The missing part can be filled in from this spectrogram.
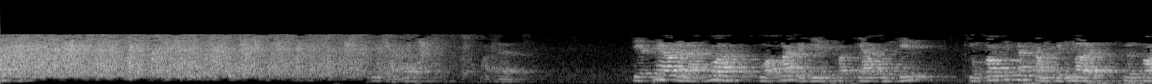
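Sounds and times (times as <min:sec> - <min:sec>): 
audience applauding at a ceremony: 0:00.0 - 0:04.8
speech: 0:06.4 - 0:11.5.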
